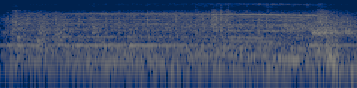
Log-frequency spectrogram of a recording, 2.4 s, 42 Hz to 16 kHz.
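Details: 2006 GMC Sierra after fuel pump replacement: faint steady whir at key-on holds an even pitch for a couple of seconds before cranking; the new fuel pump priming normally.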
